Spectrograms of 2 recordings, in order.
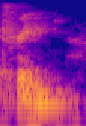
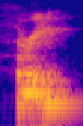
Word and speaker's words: three: saying we say three Irish people say it tree but technically speaking the correct English is three because you pronounce very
